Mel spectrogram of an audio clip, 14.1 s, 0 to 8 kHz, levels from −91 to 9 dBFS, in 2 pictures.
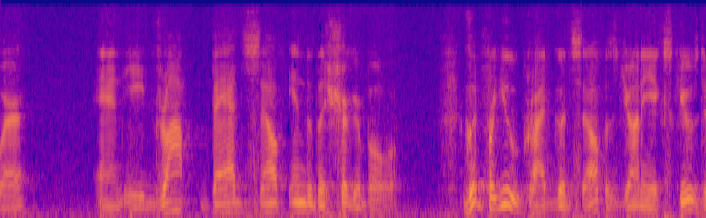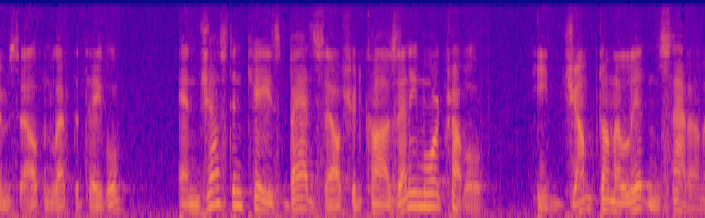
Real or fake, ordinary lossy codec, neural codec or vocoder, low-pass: real; AAC, 32 kbps; none; 7.2 kHz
